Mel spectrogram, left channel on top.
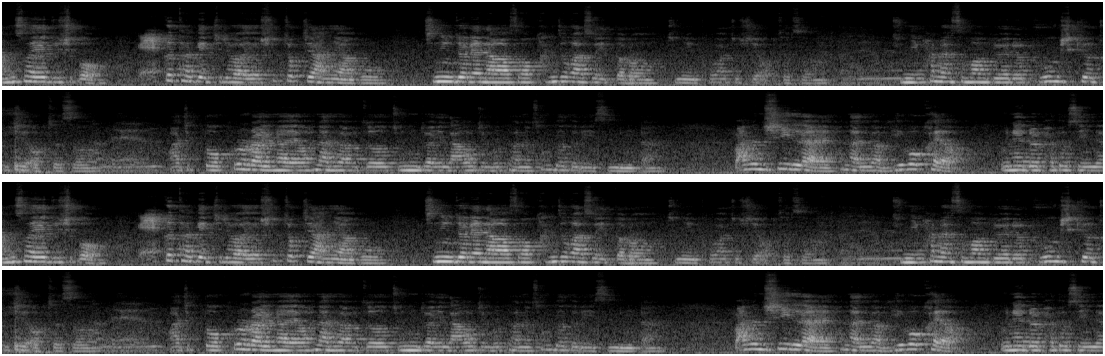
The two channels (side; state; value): left; noise; rumble, 24 dB below the sound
